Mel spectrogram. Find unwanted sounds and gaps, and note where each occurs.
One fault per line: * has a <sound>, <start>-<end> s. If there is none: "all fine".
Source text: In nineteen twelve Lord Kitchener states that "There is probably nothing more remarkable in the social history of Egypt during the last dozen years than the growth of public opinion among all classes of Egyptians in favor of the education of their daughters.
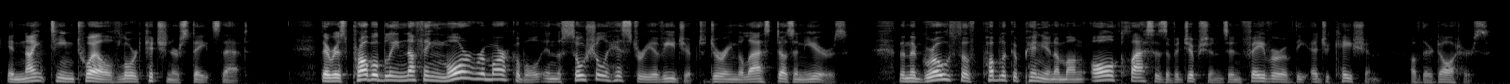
all fine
